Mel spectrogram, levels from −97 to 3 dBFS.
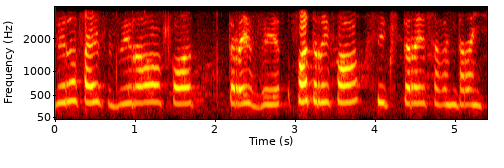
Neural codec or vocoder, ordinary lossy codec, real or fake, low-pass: none; none; real; 3.6 kHz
